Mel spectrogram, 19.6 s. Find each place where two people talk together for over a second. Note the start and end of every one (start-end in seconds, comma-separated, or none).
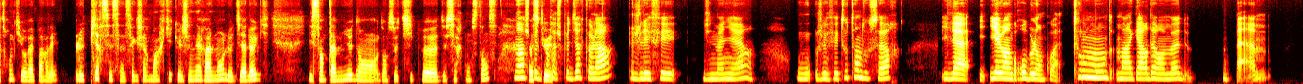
none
